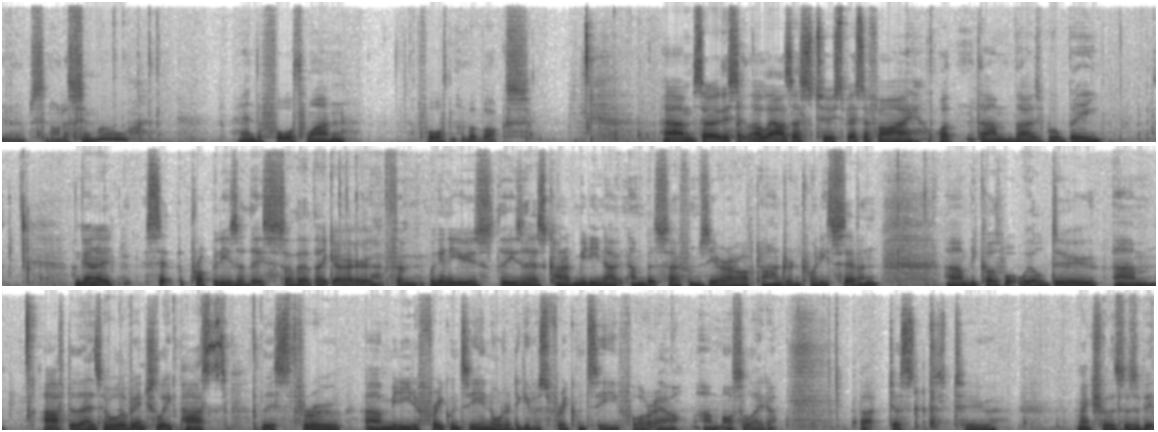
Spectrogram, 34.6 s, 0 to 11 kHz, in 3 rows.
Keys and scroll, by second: 1.1 BackSpace.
